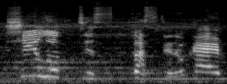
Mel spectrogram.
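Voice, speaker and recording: A woman casually recapping a reality show from home, chatty and animated, acting out the gasps of the people she describes. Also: sits high, slow pace, faint music behind. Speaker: reaction vlogger. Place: at home, street outside audible.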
